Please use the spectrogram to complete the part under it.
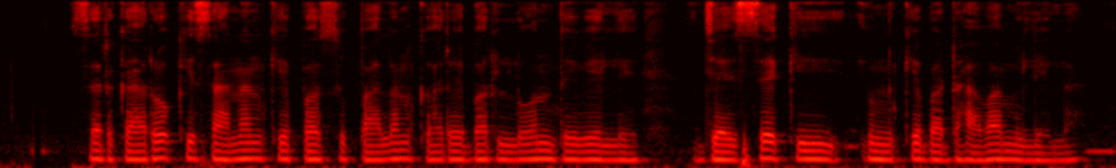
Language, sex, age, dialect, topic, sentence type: Bhojpuri, male, 25-30, Southern / Standard, agriculture, statement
